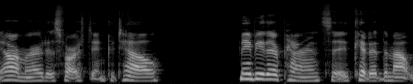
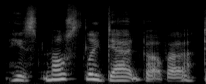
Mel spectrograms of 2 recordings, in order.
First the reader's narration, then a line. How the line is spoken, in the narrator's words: Din muttered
